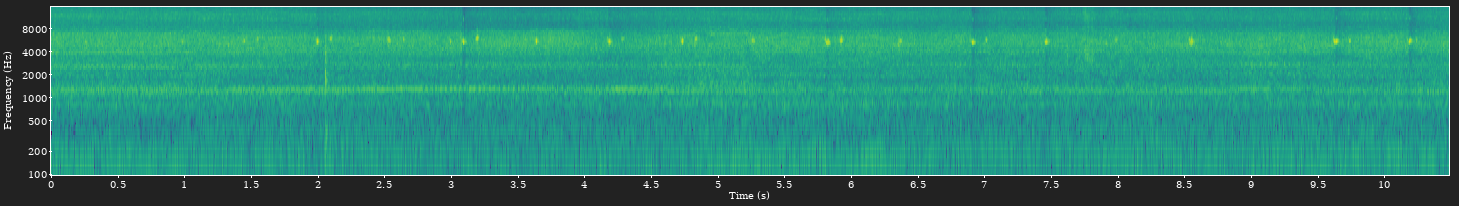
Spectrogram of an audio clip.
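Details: 2011 Mercedes-Benz E350 idling, belt area: short, sharp, somewhat uneven high chirps once or twice a second; belt tensioner seen moving in sync with the squeak, cause suspected, not confirmed.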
